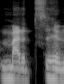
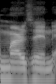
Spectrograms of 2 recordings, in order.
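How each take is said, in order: First: The word is said with a German pronunciation. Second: The word is said with an American pronunciation. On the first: "like the full German accent" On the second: "we're saying Marzen"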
